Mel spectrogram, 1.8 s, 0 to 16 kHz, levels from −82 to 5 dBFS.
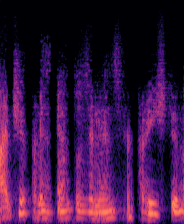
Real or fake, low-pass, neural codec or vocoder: fake; 14.4 kHz; codec, 44.1 kHz, 0.9 kbps, DAC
